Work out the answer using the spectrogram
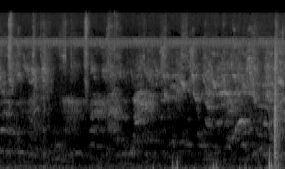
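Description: Faint bird calls, with two soft knocks, about three and a half and five and a half seconds in.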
